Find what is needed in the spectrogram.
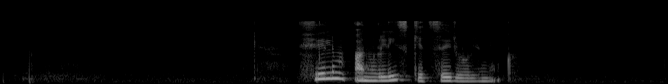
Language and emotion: Russian, neutral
